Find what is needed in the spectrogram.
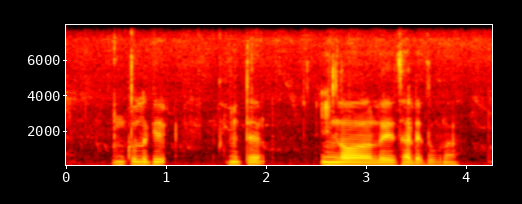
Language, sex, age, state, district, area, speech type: Santali, male, 18-30, West Bengal, Uttar Dinajpur, rural, spontaneous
